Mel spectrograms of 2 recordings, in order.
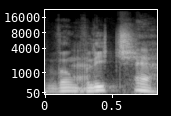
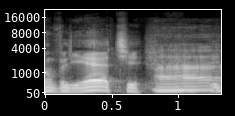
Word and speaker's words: Van Vliet: Eh, o a nossa marca sempre foi o nosso sobrenome, Vanvlit, né? E eu senti um pouco um pouco na questão da pronúncia um pouco difícil, pessoal falava anvliete, então a gente tinha que soletrar sempre.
